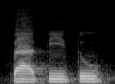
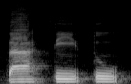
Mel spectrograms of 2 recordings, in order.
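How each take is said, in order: The two takes are said the same way.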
